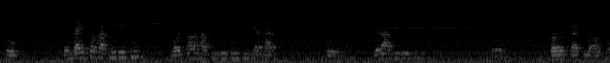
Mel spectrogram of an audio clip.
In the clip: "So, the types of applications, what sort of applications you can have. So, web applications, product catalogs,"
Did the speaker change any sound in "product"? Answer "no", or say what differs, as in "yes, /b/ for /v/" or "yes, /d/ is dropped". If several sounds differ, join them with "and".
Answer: yes, /k/ is dropped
